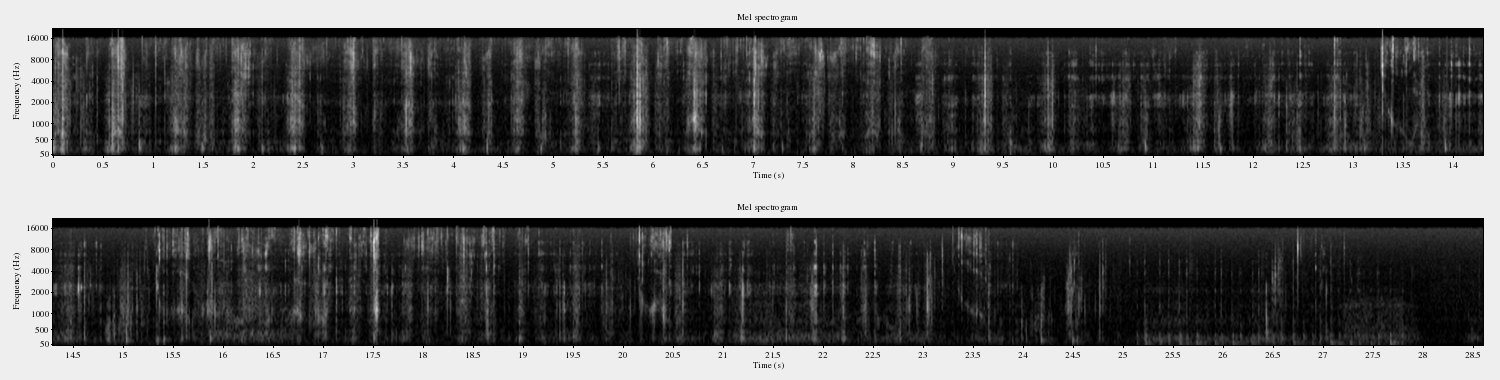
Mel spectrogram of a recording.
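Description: Close-miked chewing of a crunchy mouthful, most likely the pavlova's crisp meringue with cream, with many sharp crackles that thin out over the last few seconds.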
